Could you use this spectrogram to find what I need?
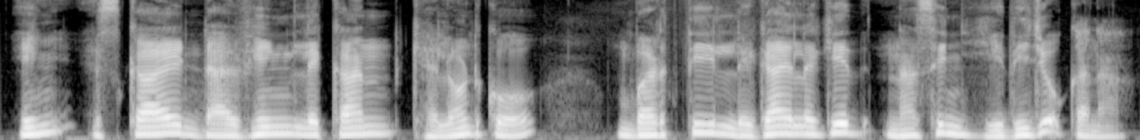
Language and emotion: Santali, fearful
